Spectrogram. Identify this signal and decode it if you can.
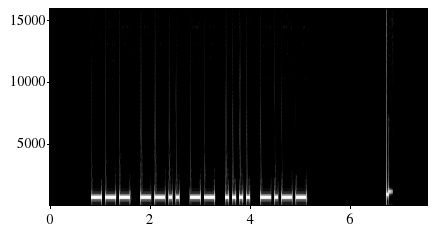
Morse code, heard as a keyed tone, about 17 wpm, 700 Hz. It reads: OZMHY
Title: Code Groups - 5 Letters - 17wpm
